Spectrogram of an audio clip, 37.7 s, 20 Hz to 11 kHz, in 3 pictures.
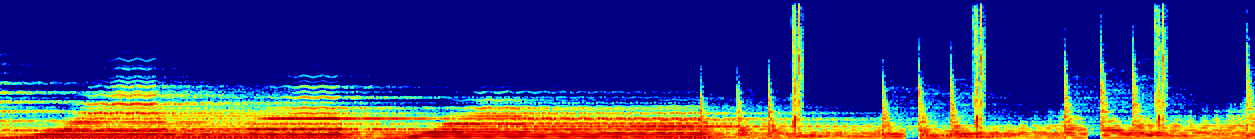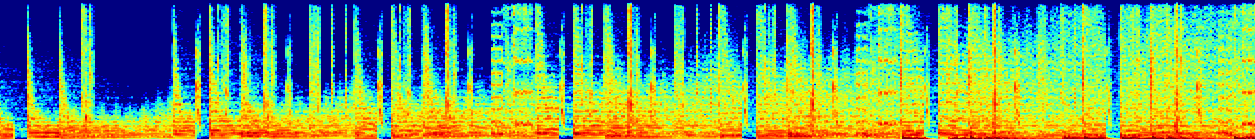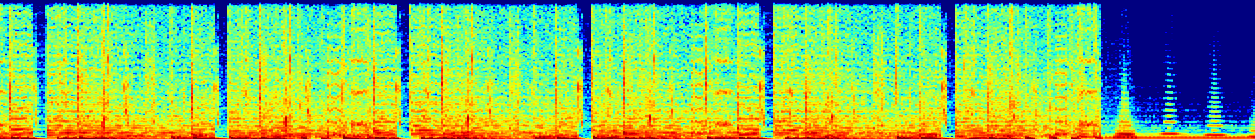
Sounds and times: Electronic music: 0.0s - 37.6s.

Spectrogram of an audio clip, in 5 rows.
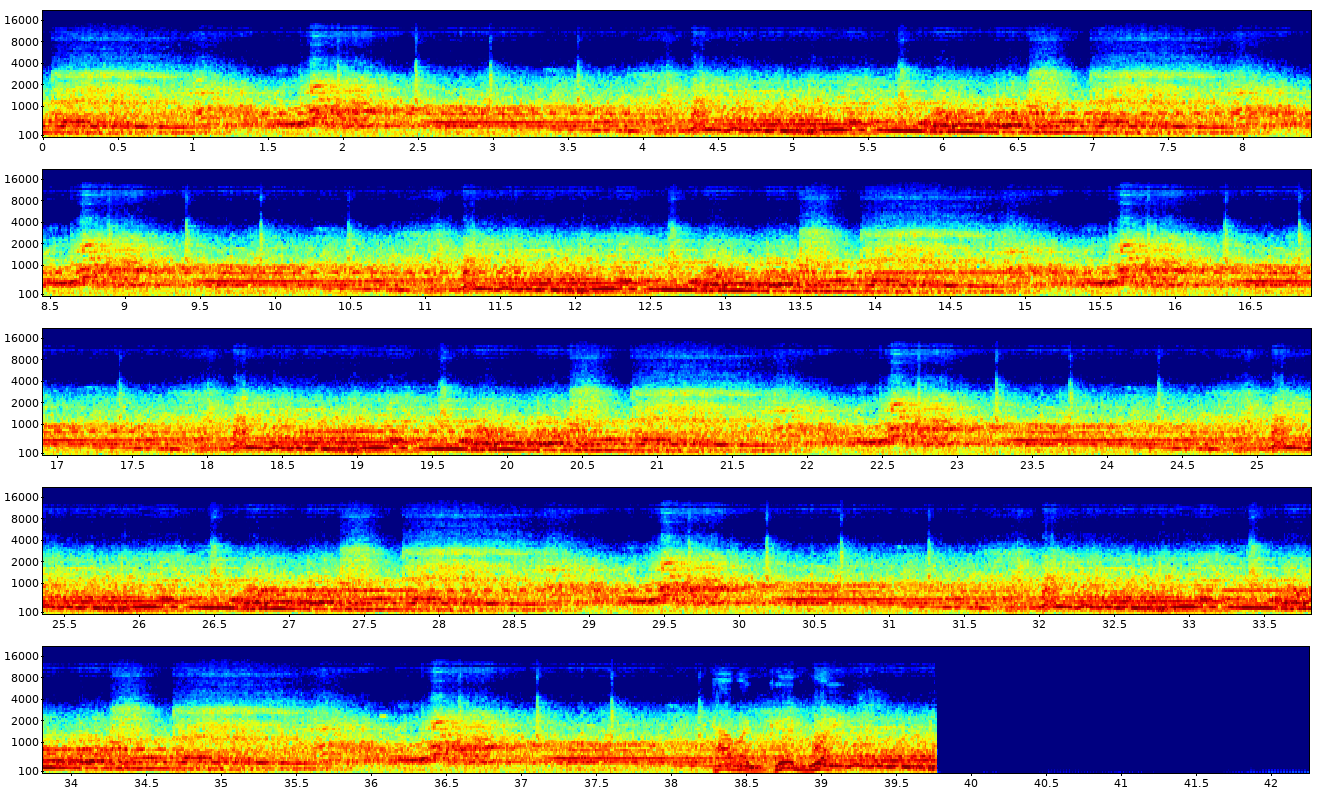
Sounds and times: Race car, auto racing: 17.8s - 23.0s, 24.4s - 30.0s, 31.8s - 36.8s.

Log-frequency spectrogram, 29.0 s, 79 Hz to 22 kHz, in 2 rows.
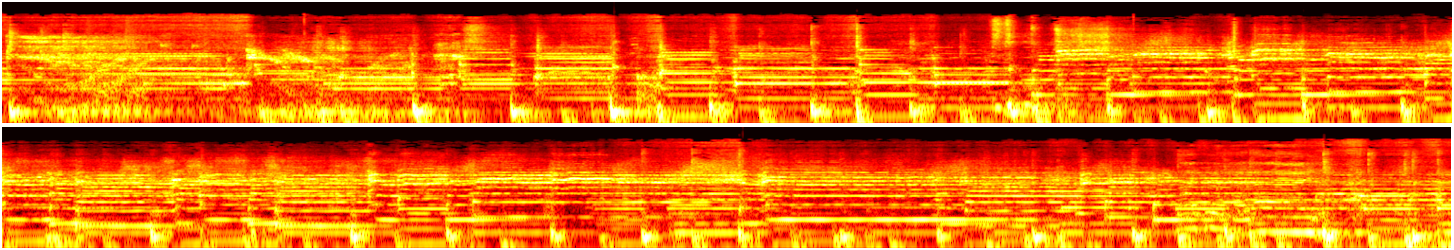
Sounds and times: Rock music: 0.0s - 28.9s.

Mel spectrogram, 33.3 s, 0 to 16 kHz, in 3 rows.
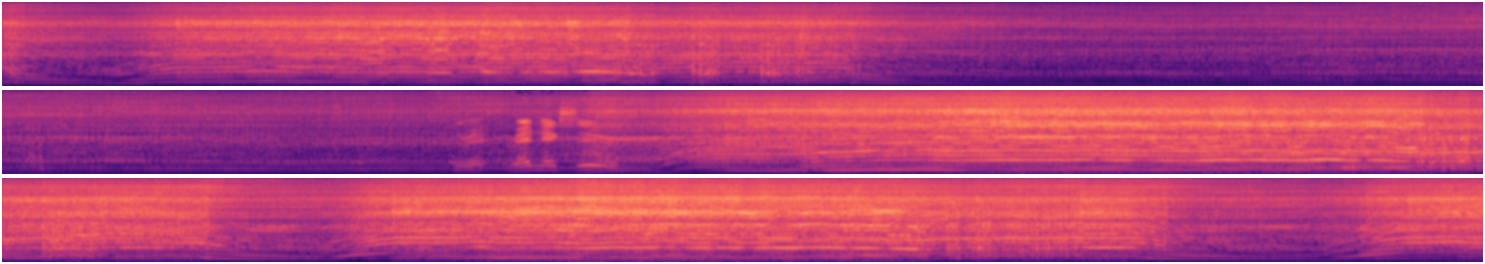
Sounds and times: Chainsaw: 0.0s - 33.3s
Power tool: 0.0s - 33.3s.

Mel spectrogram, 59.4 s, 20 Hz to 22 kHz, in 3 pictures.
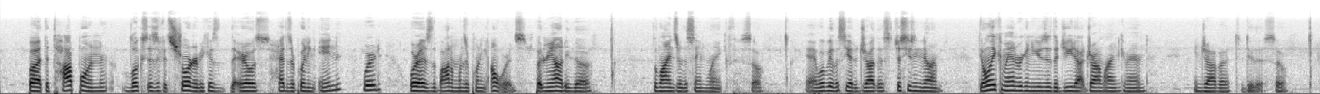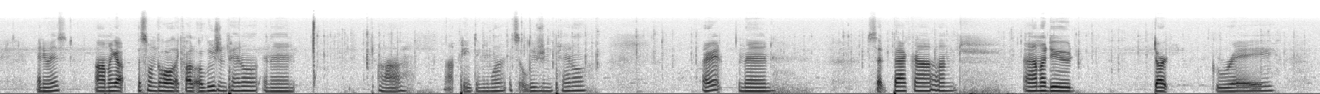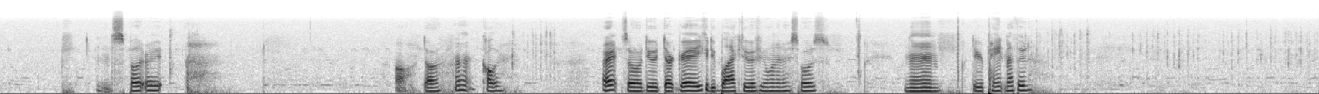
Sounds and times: Speech: 0.4s - 17.3s, 17.9s - 19.4s, 20.3s - 24.3s, 25.4s - 36.0s, 37.0s - 43.0s, 43.6s - 47.6s, 48.6s - 55.4s, 56.0s - 59.3s.

